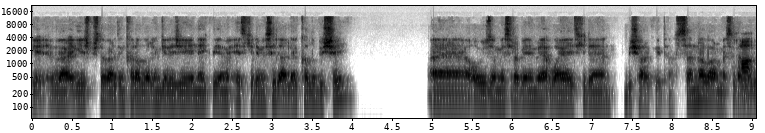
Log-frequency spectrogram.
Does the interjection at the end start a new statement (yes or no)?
yes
